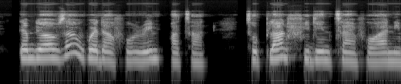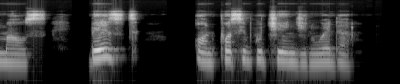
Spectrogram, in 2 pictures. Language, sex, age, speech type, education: Nigerian Pidgin, female, 15-29, spontaneous, tertiary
